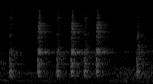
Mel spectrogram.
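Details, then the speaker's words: 1982 Honda GL1100 Goldwing, sat over 12 years, starter button pressed: about six sharp separate clicks in under two seconds with no starter whir; solenoid clicks but starter motor doesn't turn; brushes suspected, not confirmed. "But no starter motor. The good news is the starter isn't trying to work and not working. It's just not working at all."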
